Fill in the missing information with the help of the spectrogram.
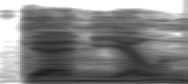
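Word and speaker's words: Cañon: In fact, I went to Walgreens in Ganon City. You have to say it like that because the N with the little squiggly above it. – Oh, it's Ganon then.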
